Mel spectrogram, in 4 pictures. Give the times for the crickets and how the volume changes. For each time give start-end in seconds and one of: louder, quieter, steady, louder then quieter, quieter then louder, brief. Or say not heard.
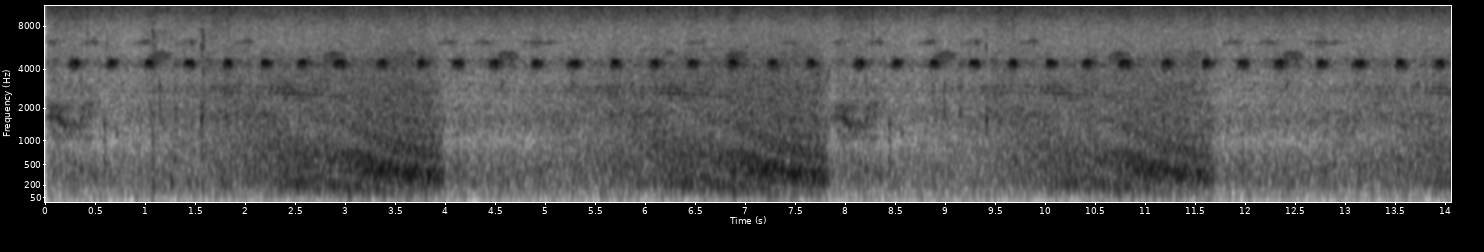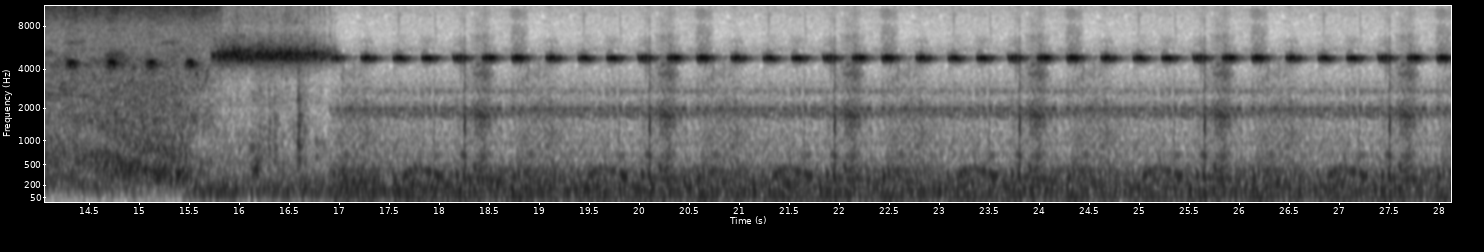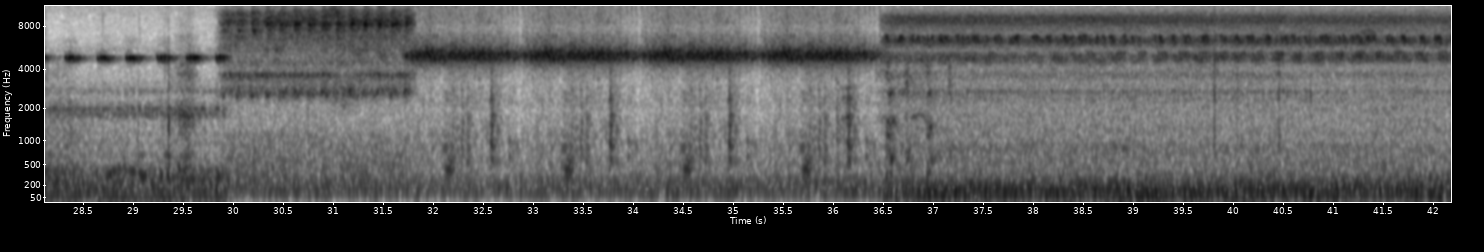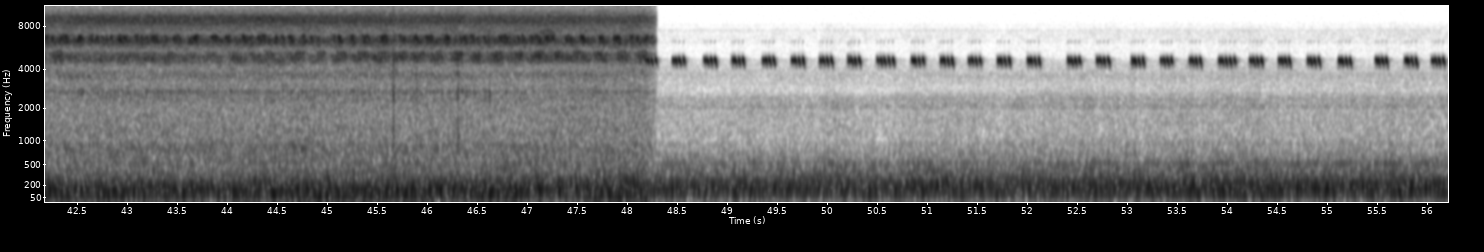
0.0-56.1 steady.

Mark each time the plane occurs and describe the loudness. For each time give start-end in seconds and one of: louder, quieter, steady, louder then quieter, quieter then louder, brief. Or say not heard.
0.1-56.1 quieter then louder.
